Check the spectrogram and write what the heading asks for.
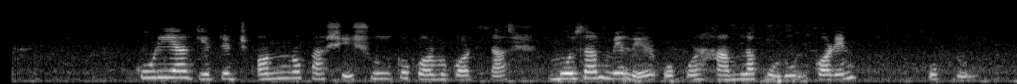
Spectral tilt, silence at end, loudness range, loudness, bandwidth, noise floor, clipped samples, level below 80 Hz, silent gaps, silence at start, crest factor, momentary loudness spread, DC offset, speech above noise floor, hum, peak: -5.5 dB/octave; 0 s; 4 LU; -19 LUFS; 7.2 kHz; -49 dBFS; under 0.1%; -60 dBFS; none; 1.35 s; 18 dB; 12 LU; under 0.1%; 30 dB; none; -2 dBFS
